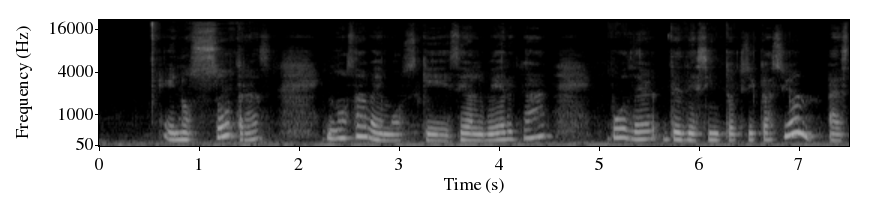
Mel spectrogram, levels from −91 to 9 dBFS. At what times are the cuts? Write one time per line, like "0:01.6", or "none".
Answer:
0:02.2
0:05.1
